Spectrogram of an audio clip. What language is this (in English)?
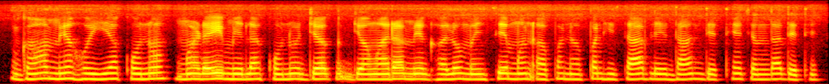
Chhattisgarhi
